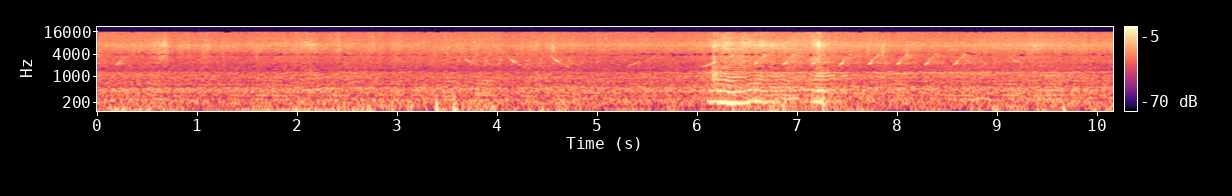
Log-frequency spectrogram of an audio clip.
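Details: Honey bees buzzing at a weak colony that survived winter in Mt. Perry, Ohio, during a mite treatment inspection; a dense, steady low hum with brief louder swells around six and seven seconds and faint repeated high chirps above.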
